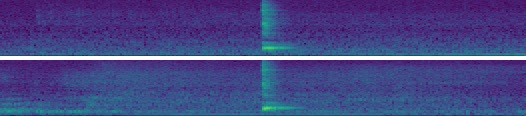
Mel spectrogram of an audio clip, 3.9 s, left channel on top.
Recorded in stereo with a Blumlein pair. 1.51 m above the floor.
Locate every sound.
2.0 s a cowbell: 5° left, 1.2 m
